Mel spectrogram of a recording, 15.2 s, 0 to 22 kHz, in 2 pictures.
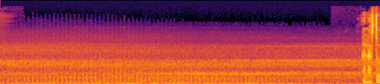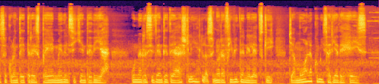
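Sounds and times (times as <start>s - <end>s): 
helicopter flying overhead with engine drone and rotor chop: 0.0s - 15.1s
speech: 7.4s - 15.1s.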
